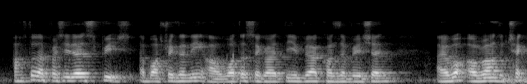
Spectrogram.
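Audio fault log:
2.03–2.41 s, DAB burbling: the speech gets a burst of burbling for under half a second. With weak reception, bit errors slip past error correction and scramble individual sub-band levels frame by frame, which fits a run of around sixteen damaged frames.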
